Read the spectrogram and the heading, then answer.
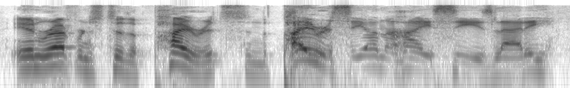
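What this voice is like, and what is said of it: Put-on pirate voice. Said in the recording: “I just like to do that pirate voice.”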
